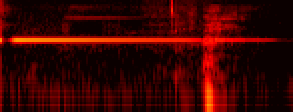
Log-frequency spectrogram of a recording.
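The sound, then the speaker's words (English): A single bright phone notification ding rings out clearly and slowly fades over about a second, with a soft knock or bump partway through the decay. No one speaks. “And there is Emmanuel on cue with his one a day or one a podcast noise from his phone.”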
